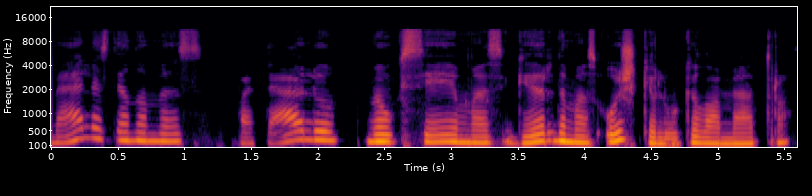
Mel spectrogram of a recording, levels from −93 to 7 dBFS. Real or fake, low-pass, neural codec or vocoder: real; 10.8 kHz; none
